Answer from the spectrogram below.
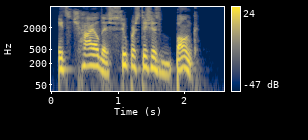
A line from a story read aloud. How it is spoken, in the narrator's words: Simon said testily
